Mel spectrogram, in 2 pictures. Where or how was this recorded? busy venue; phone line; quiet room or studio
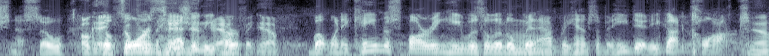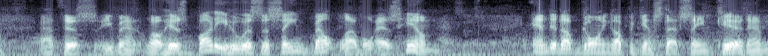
busy venue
